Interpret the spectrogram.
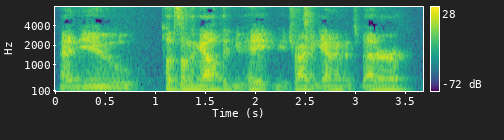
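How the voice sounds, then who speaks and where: An earnest man of about thirty speaks candidly as a guest, leaning on "you know" between thoughts. His voice has a middling pitch and carries the echo of a roomy space. A faint hiss sits underneath. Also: flat delivery, fast talker. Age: 30s. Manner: candid, earnest, uses fillers. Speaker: studio artist guest. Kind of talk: casual panel chat. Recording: roomy with faint background noise.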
